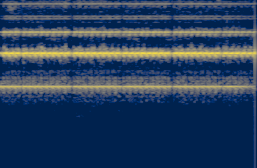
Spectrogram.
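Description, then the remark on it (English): A high-pitched electronic beeping pulses rapidly and evenly, several times a second, holding a steady tone throughout with no voices present. “We have to stop for a second. Do you know what that beeping is?”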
